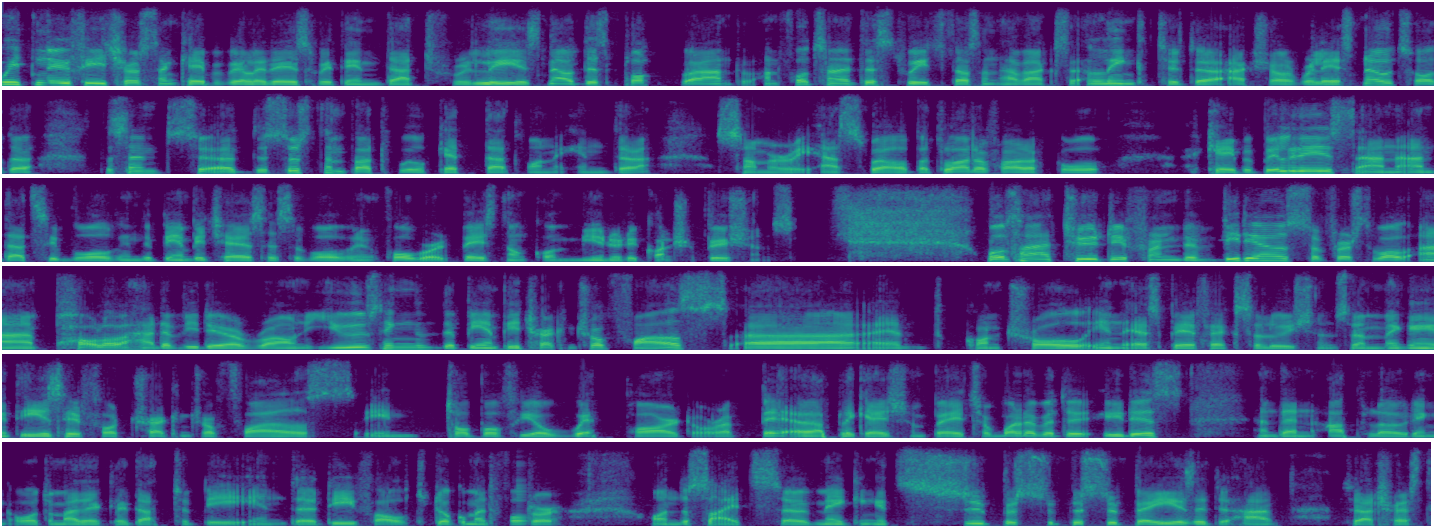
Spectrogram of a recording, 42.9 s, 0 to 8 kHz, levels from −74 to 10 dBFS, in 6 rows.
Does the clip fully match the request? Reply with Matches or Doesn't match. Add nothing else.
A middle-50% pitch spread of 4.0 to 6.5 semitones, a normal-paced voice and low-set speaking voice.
Doesn't match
